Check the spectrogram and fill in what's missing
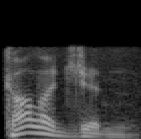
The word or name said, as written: collagen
